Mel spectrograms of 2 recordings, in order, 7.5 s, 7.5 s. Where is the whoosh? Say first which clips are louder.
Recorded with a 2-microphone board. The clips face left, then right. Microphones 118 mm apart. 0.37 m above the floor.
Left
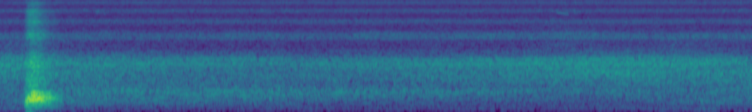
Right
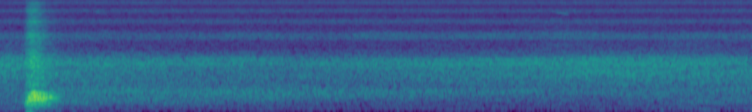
Left 3 dB; 25° left (ahead or behind), 0.5 m.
